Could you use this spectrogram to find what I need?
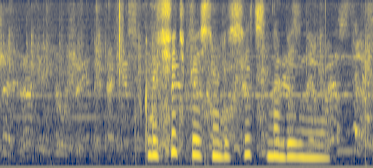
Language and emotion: Russian, neutral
